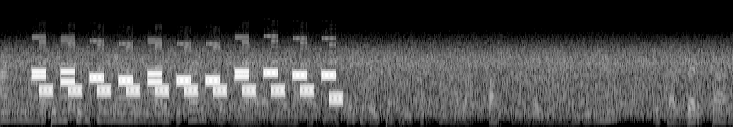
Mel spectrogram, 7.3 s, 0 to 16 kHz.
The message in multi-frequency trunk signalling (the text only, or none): 97314119066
